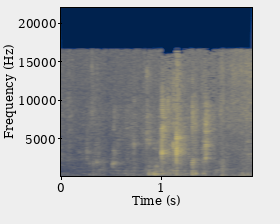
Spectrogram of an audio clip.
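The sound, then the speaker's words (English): Loud, wet gulping of a Monster Energy drink, several quick swallows and slurps in an uneven rhythm over a faint hiss, with no one speaking. “I did that a bit loud. Yeah, man, drink quietly, man.”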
